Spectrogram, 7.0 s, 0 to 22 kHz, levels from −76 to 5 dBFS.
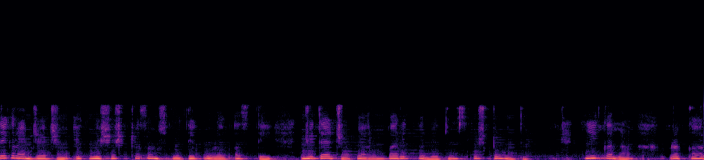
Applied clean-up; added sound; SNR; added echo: neural separator model SepFormer DNS4.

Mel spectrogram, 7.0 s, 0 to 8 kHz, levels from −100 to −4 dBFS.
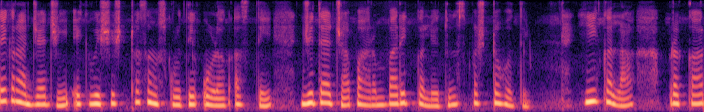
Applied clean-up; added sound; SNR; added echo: none; none; none; none.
